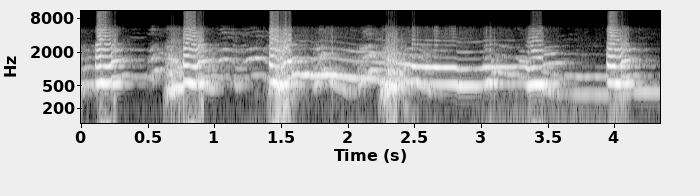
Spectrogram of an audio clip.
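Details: Howling from pet dog Macon, set off by a recording of Sidney and Shadow barking; a long, quavering, tonal howl runs through the middle, with sharp bark bursts at the start and end.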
